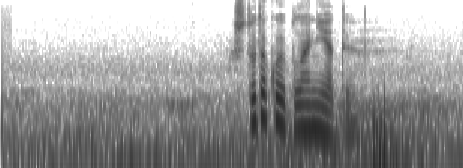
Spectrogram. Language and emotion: Russian, neutral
